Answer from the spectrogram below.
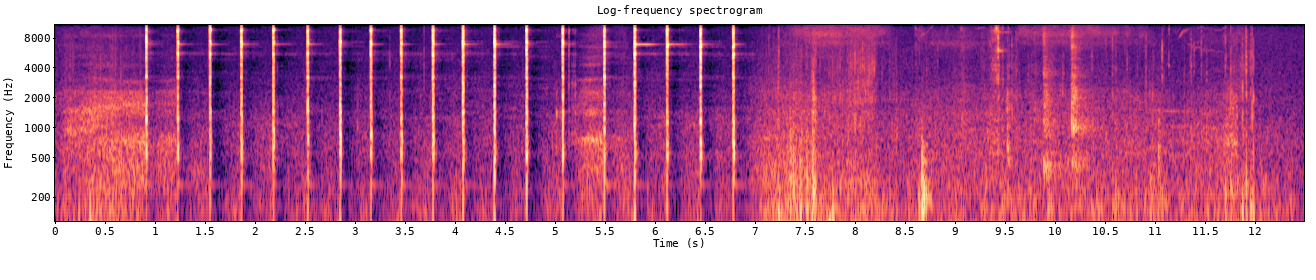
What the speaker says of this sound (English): now you're going to use your punch pin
